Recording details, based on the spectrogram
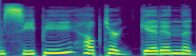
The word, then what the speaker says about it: Cipe: Yeah, CP is spelled C-I-P-E, but pronounced like the letter C-P, which is also her initials.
